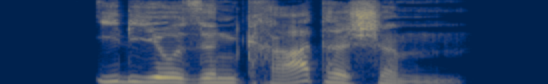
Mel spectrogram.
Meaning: strong dative masculine/neuter singular of idiosynkratisch
- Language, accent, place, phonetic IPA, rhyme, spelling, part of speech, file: German, Germany, Berlin, [idi̯ozʏnˈkʁaːtɪʃm̩], -aːtɪʃm̩, idiosynkratischem, adjective, De-idiosynkratischem.ogg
